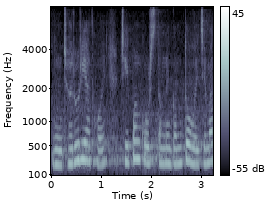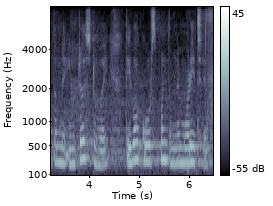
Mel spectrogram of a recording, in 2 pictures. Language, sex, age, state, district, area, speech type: Gujarati, female, 18-30, Gujarat, Morbi, urban, spontaneous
